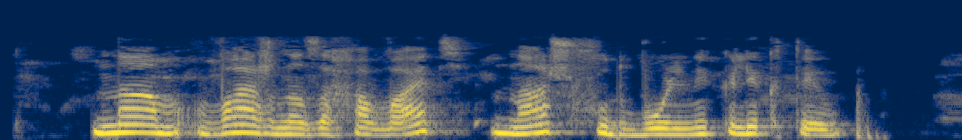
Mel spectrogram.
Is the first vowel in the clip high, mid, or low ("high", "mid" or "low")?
low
